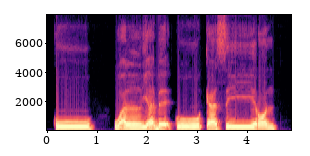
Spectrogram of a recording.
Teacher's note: Ku panjangkan dua harokat sebab ada waw mati sebelumnya huruf berharokat dhamma.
